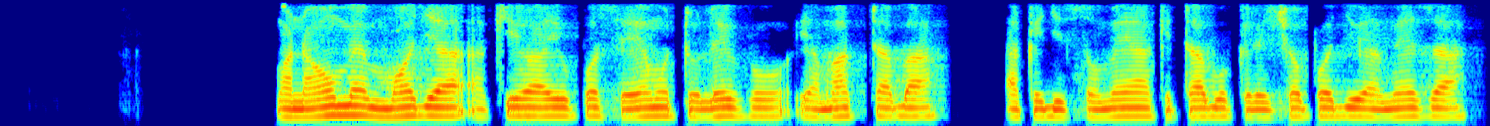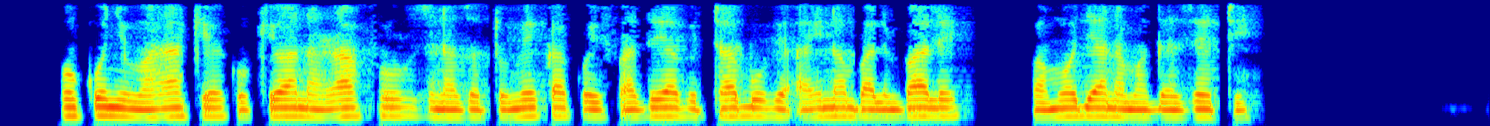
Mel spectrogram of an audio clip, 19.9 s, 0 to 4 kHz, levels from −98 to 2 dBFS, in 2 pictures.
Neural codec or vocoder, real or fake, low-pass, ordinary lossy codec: none; real; 3.6 kHz; AAC, 16 kbps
